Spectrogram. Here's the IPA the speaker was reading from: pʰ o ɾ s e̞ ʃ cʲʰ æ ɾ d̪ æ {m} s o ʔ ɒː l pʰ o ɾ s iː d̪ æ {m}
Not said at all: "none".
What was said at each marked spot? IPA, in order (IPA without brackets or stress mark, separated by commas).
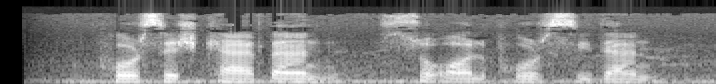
n, n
